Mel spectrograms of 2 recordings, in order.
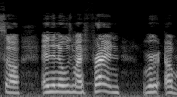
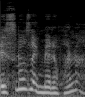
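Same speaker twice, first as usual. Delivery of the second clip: put-on soft slight Spanish accent; 5 dB quieter than usual.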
